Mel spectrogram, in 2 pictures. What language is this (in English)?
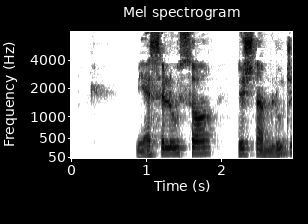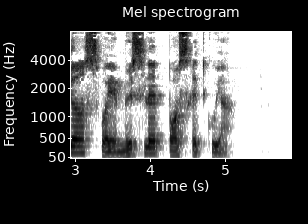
Upper Sorbian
